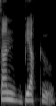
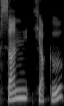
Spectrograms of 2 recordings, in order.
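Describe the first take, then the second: First: The second part starts with a b sound. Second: The second part starts with an h sound. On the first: The speaker calls it right. "it's sanbyaku" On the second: The speaker calls it wrong. "instead of sanhyaku"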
